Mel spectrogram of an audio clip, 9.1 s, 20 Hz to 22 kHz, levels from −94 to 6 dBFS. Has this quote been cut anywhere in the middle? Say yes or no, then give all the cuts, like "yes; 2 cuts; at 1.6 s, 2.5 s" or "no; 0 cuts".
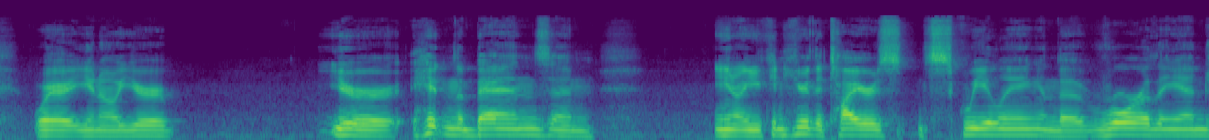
no; 0 cuts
